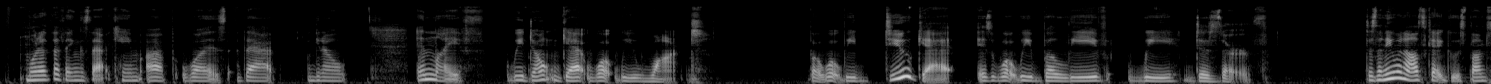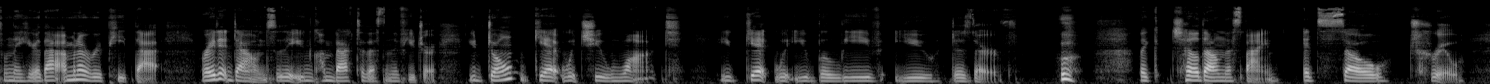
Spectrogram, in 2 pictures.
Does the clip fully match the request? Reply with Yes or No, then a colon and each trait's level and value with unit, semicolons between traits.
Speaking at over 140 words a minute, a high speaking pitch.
No: average, 160 wpm; medium, 170 Hz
